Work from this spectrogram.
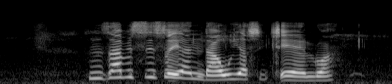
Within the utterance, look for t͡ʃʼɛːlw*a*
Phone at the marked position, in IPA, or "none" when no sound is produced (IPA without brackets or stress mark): a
